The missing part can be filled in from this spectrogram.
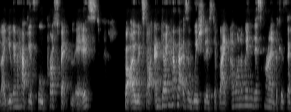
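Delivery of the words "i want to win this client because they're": little, fast, whiny, complaining voice. Advising against treating prospects as a wish list, mock whingy voice. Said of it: "you do that little whingy voice".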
